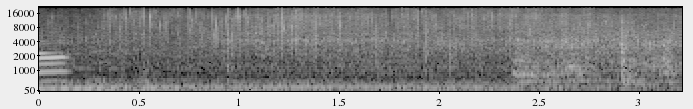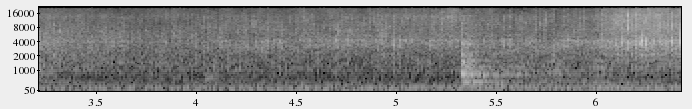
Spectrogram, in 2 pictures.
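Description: Chorizo patties on a Blackstone griddle, a steady loud sizzle with scraping clatters of a spatula as they are flipped, over a constant background hum.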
